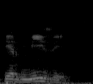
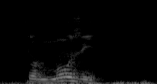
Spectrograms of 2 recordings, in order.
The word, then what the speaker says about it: Tirmidzi: Sungai jihun dibuka ra untuk menyebutkan nama beliau boleh diucapkan dengan Tirmidzi turmudzi dan Tarmizi Kitab Hadis San ini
